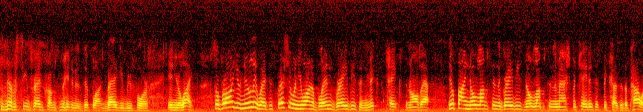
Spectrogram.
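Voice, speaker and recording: Energetic in tone, a woman talks at a fairly quick pace with very wide pitch swings. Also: medium pitch for a woman. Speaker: product demonstrator. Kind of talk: TV infomercial product demonstration. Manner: energetic, friendly, fast-talking salesperson.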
